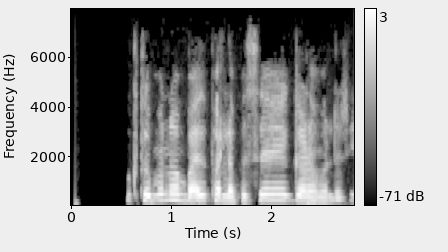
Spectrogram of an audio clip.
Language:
Pashto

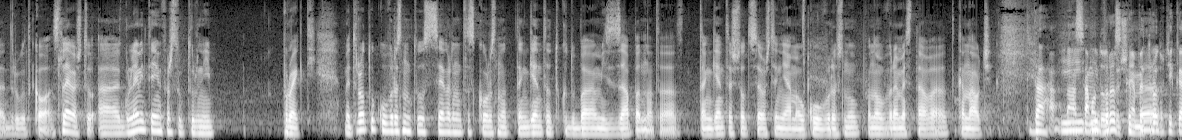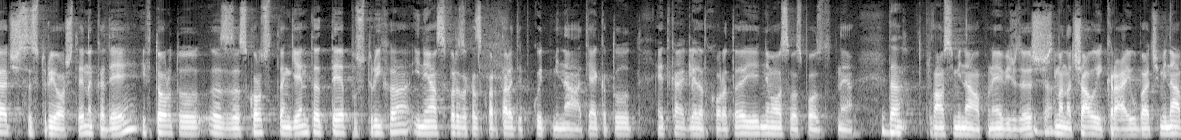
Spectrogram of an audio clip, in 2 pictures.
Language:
Bulgarian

